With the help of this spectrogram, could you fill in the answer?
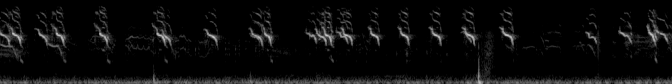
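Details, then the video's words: Several newborn chicks cry for their broody mama hen, giving piercing descending peeps in quick overlapping runs, with a sharp click near the end. "New Born Chicken Chicks Calling For Broody Mama Hen"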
